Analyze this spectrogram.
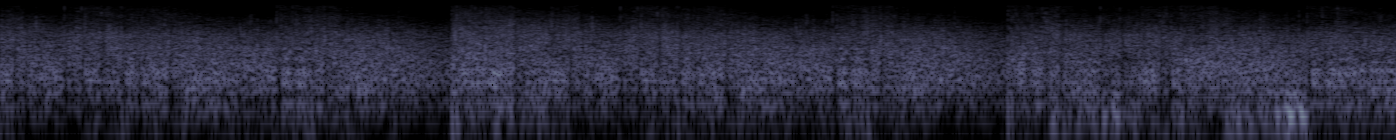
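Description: Dense, continuous crackling noise like heavy gunfire and blasts, with a sharp new surge about two seconds in.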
